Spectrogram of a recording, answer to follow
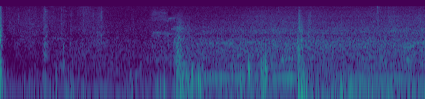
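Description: Low rumble of idling vehicles heard from inside a car, with a sharp click at the start. About halfway through, a steady low hum sets in and the street noise grows louder.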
